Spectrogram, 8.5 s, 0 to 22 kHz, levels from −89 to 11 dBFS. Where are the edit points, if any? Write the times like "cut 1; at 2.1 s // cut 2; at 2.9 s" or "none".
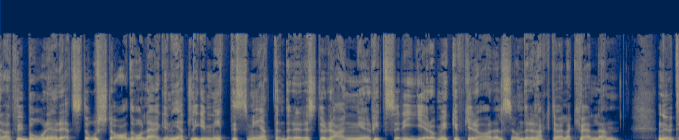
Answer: cut 1; at 4.6 s // cut 2; at 5.8 s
